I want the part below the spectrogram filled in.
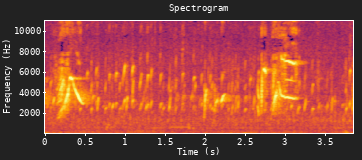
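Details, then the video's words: European goldfinch singing for songbird training: two bright phrases of sharp, sweeping twitters, with softer chatter between them. "Goldfinch Training With Stimulating Support for Songbirds"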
